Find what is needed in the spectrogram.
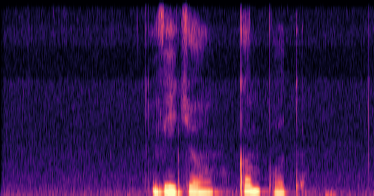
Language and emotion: Russian, sad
